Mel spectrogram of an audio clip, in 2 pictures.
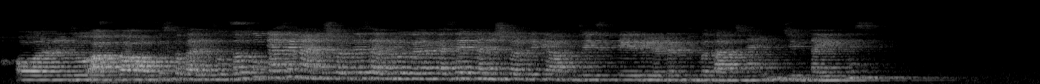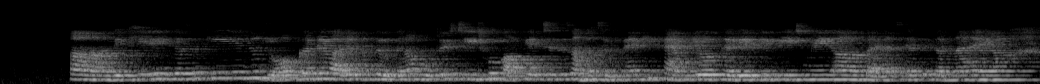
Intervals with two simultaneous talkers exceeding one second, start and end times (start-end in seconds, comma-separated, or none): none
